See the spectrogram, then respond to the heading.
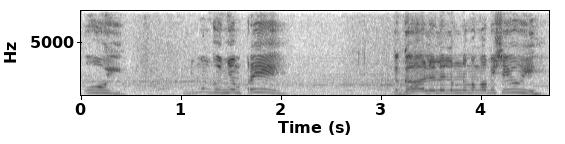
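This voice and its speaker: A young male friend in a radio drama, with an unusually high, bright voice, calm and soothing as he keeps the peace. Music sits faintly behind. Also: normal speed. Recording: music underneath.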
